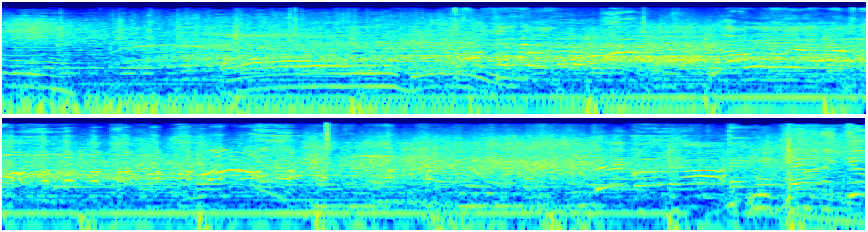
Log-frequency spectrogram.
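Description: Live band music with a steady bass line, with people cheering and shouting over it.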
